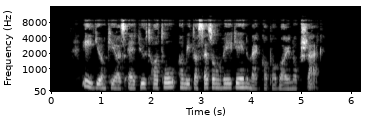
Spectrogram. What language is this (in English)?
Hungarian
